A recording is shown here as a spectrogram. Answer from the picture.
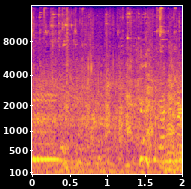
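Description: A dog vocalizing briefly, with people's voices around it and a woman laughing near the end.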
